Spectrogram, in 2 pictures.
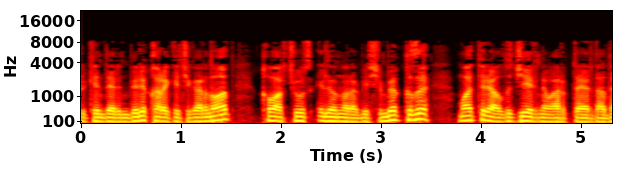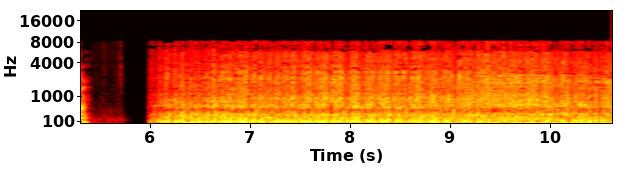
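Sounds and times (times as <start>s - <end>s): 
speech: 0.0s - 6.1s
coal trucks idling in a queue at a coal mine: 6.0s - 10.6s.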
